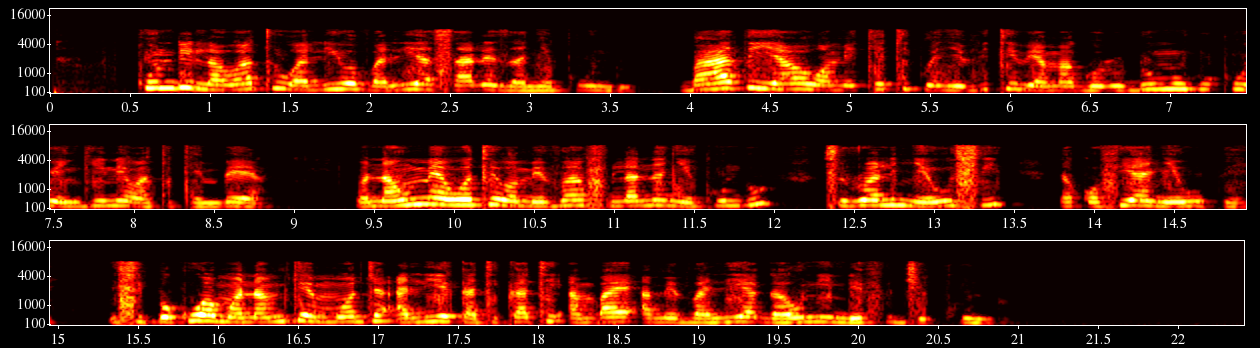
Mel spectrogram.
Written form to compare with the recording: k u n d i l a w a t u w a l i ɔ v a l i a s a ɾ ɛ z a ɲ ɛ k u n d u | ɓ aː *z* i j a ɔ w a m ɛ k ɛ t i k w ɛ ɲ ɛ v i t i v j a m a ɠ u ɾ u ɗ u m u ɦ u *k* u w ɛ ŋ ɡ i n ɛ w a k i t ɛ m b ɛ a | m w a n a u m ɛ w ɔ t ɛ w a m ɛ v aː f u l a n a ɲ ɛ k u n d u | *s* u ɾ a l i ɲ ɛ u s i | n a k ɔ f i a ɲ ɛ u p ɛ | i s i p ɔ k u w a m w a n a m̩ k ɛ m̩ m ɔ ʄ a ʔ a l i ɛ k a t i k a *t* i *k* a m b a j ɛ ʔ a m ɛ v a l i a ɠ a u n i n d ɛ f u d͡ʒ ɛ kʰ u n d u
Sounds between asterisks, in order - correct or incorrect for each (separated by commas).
incorrect, correct, correct, correct, incorrect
